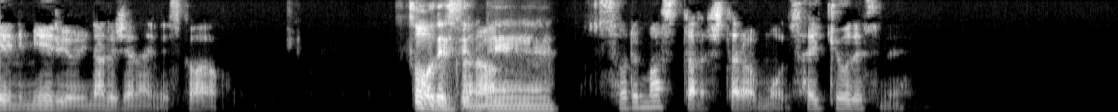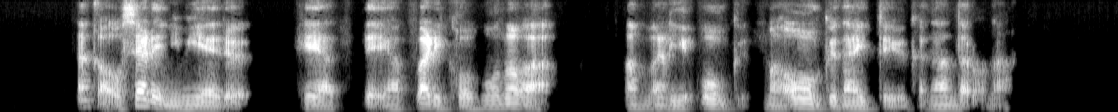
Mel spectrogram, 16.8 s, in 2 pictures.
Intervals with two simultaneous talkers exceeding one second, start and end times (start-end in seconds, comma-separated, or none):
none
